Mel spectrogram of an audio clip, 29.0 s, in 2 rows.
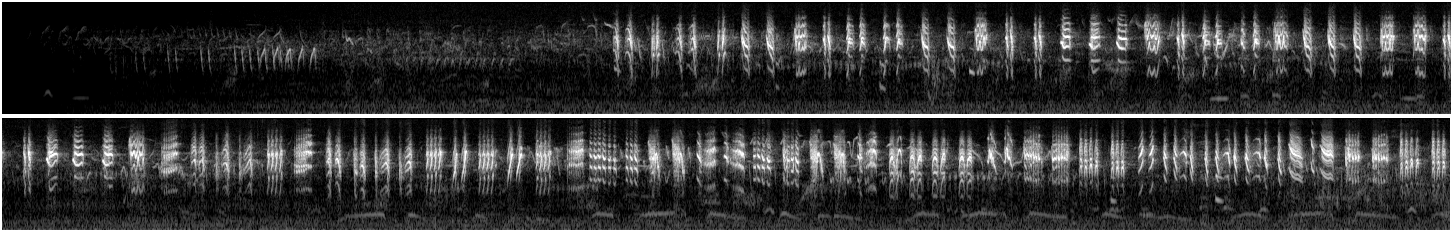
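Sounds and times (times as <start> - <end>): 
Eurasian reed warbler chattering song with slurred creaky chirps: 2.6 - 28.9.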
